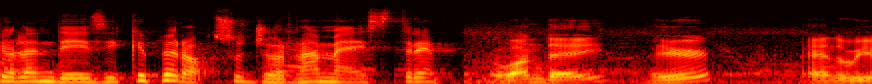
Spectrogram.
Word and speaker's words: Mestre: coppia di fidanzati olandesi che però soggiorna a Mestre. One day here and we are staying in Mestre. If I pronounce it good.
